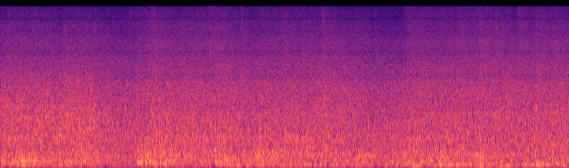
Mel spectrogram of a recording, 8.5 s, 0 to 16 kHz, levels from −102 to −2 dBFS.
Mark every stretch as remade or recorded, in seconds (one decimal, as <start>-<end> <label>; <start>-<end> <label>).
0.0-0.9 recorded; 0.9-4.5 remade; 4.5-8.5 recorded

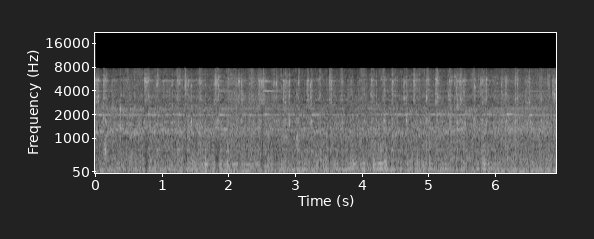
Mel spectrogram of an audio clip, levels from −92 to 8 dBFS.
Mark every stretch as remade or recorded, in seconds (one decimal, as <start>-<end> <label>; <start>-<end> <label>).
0.0-2.0 remade; 2.0-2.7 recorded; 2.7-6.0 remade; 6.0-6.9 recorded

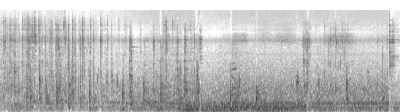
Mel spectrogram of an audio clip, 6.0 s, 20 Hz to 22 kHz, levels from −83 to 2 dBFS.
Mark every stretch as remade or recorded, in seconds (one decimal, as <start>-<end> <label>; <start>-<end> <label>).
0.0-6.0 recorded

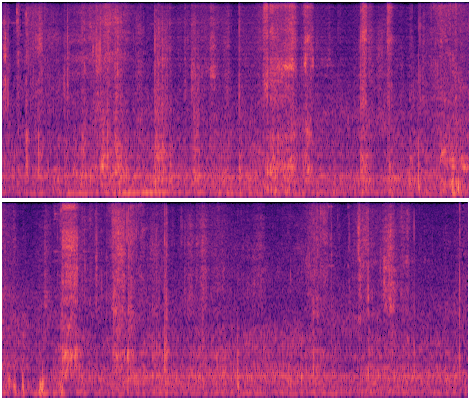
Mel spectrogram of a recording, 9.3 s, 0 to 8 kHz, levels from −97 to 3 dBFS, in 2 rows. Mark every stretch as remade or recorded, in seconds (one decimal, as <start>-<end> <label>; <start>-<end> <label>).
0.0-1.6 recorded; 1.6-4.1 remade; 4.1-9.3 recorded

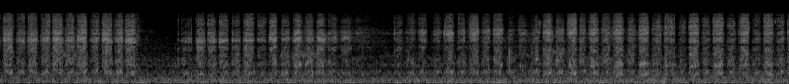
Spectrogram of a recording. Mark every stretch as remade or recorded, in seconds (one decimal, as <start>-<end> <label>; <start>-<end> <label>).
0.0-2.5 recorded; 2.5-5.8 remade; 5.8-7.9 recorded

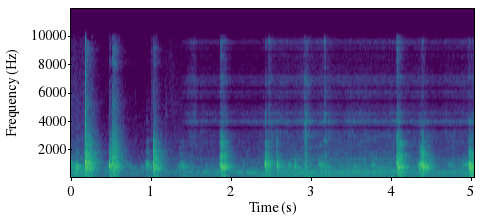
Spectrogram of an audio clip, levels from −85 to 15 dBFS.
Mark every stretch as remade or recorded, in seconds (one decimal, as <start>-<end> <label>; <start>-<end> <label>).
0.0-1.4 recorded; 1.4-5.0 remade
